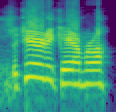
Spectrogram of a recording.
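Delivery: high, loud, quick taunt; gleeful gotcha. Retold or imitated. Resident pointing out camera to manager, gleeful retold taunt. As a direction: call it out high, on the edge of laughter.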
